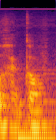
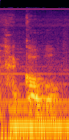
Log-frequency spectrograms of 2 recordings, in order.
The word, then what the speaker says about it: Jacob: De repente no digo Jacob porque la gente tiende a poner Jacobo, que es otro nombre. Pero solamente digo Jacob porque se entiende más como se escribe.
